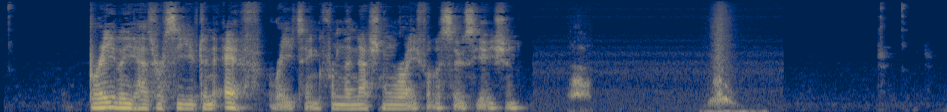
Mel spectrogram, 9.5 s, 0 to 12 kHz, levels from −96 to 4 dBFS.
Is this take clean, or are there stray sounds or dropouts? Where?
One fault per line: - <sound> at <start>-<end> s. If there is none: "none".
- bark at 5.7-5.9 s
- whoosh at 7.0-7.7 s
